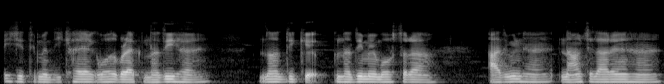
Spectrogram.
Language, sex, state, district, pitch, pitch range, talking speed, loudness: Hindi, male, Jharkhand, Palamu, 120 Hz, 115-120 Hz, 190 wpm, -19 LUFS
